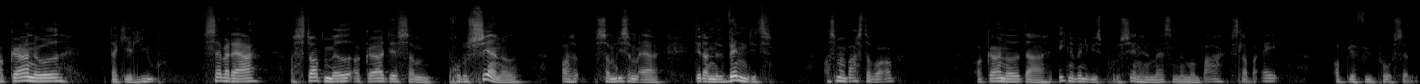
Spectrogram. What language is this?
Danish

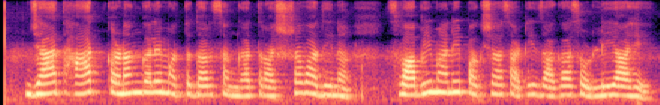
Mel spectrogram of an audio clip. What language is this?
Marathi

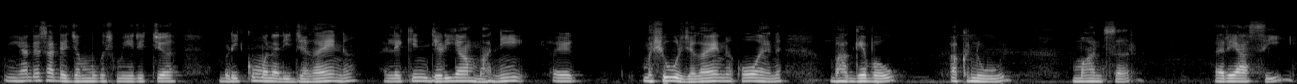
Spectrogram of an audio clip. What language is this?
Dogri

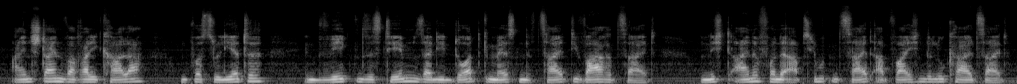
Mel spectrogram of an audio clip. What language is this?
German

